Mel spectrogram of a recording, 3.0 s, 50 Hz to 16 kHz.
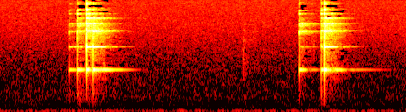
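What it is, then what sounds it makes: Empty glass tumbler. Slow fingernail taps on the sides of an empty, hollow, tall clear glass tumbler, heard as two quick double taps. Each tap gives a bright, glassy ring with a main tone near 3.3 kHz, strong partials around 1.5 kHz and higher, and a short fading ring.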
